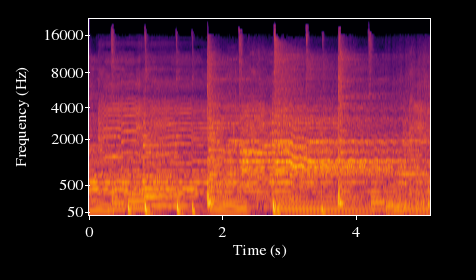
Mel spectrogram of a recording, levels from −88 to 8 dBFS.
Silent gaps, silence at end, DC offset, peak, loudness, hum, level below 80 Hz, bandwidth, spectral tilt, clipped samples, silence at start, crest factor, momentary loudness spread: none; 0 s; under 0.1%; 0 dBFS; -15 LUFS; none; -28 dBFS; 19.5 kHz; -4.5 dB/octave; under 0.1%; 0 s; 14 dB; 6 LU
